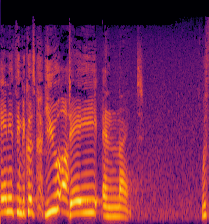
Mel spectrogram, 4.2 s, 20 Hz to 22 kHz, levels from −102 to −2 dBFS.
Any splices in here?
yes; 1 cut; at 1.4 s

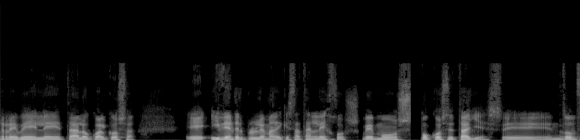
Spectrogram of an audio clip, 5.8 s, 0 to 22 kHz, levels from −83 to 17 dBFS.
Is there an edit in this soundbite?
yes; 3 cuts; at 2.3 s, 3.6 s, 4.1 s

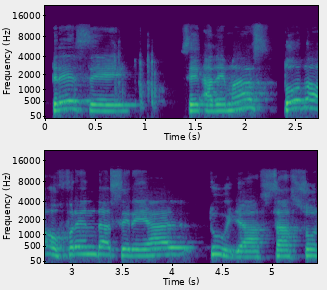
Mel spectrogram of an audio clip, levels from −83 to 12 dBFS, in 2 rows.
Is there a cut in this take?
yes; 3 cuts; at 1.5 s, 2.3 s, 3.4 s

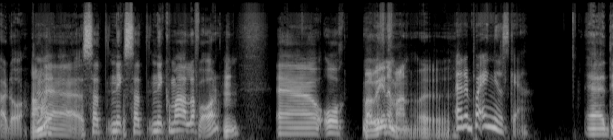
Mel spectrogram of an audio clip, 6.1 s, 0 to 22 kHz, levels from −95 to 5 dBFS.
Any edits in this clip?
yes; 4 cuts; at 1.2 s, 2.0 s, 3.6 s, 4.7 s

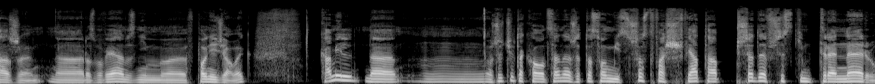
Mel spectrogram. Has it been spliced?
no; 0 cuts

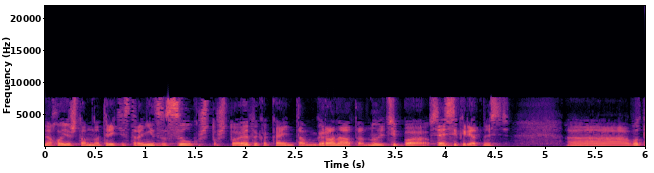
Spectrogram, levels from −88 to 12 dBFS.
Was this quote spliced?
yes; 2 cuts; at 1.7 s, 3.8 s

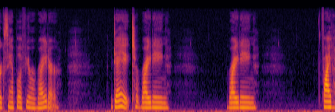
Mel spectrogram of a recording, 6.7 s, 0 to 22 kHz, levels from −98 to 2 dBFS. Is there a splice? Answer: yes; 3 cuts; at 2.2 s, 2.6 s, 4.5 s

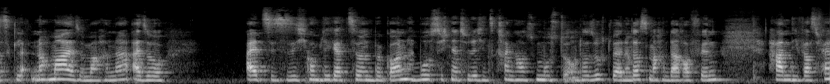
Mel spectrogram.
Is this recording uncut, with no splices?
no; 3 cuts; at 3.1 s, 4.1 s, 6.3 s

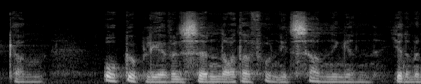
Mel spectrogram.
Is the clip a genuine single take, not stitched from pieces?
yes; 0 cuts

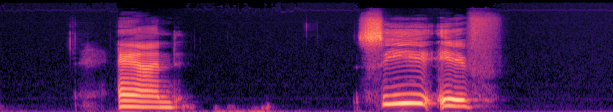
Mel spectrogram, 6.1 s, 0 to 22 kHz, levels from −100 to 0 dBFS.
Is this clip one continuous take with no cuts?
yes; 0 cuts

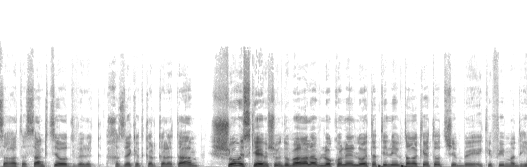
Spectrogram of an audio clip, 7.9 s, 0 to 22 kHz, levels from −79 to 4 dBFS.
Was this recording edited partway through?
yes; 2 cuts; at 3.1 s, 6.0 s

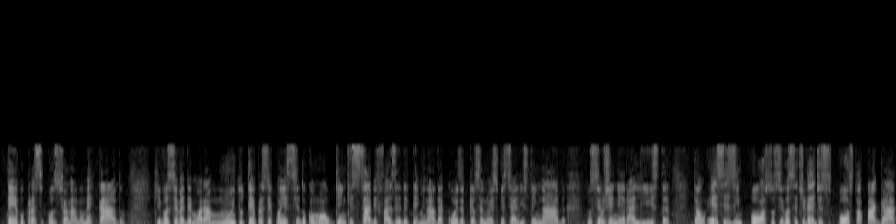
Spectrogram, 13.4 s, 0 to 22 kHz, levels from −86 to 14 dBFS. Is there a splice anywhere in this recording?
no; 0 cuts

